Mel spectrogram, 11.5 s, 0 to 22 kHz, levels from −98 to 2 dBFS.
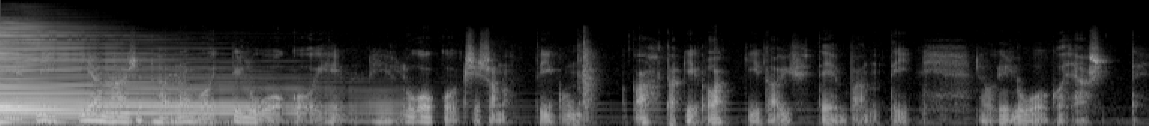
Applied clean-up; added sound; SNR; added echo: neural mask model RNNoise.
